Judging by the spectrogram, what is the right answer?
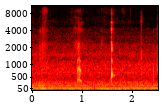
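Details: Two short, sharp gulping sounds about half a second apart over low background hum; hiccups.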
